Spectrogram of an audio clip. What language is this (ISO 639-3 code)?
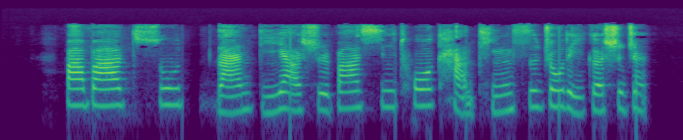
zho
